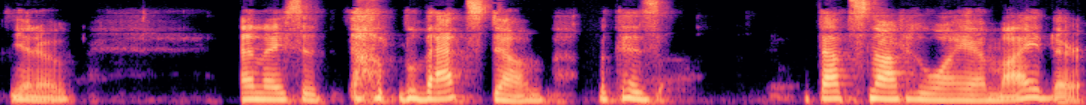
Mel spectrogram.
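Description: A woman's medium-pitched, somewhat breathy voice against a quiet background. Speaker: caller. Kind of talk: casual chat. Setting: video call.

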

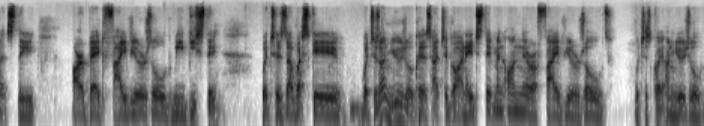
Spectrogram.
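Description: Speaking at a fairly quick pace in a Glasgow accent, a man uses a very deep, low pitch with ordinary pitch variation. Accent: Scottish (Glasgow area). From Scotland, Lanarkshire near Glasgow. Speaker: whisky brand ambassador. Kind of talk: casual interview chat. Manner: upbeat, laughs often.

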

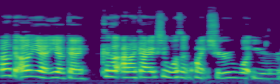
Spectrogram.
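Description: Speaking at a very fast pace, a woman has a high pitch. She talks with a British accent and ordinary pitch variation. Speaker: podcast host. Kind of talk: casual chat.

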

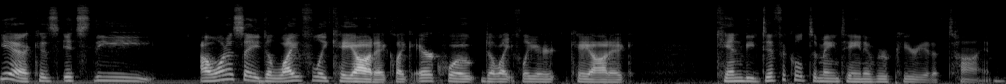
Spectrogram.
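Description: Speaking at a moderate pace, a man with a Southern US accent uses lively intonation and a fairly high pitch in a very clean recording with a silent background. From US South. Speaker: podcast host interviewer. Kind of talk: casual interview chat.

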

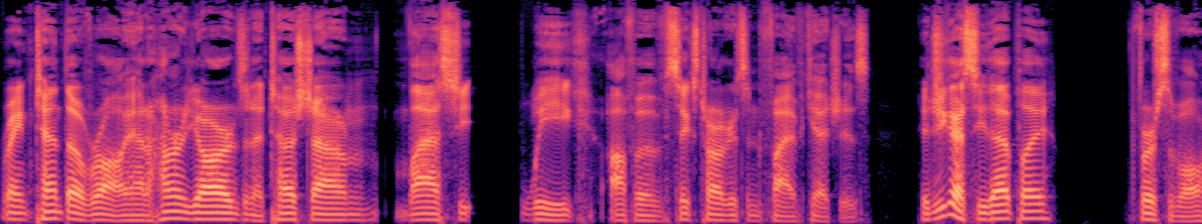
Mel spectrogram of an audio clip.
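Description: A man with a very deep, low pitch at a moderate pace, in a very clean recording with a silent background and a dry, close sound with no echo. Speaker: fantasy football podcast co-host. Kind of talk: casual banter podcast. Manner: monotone, says he can't inflect.

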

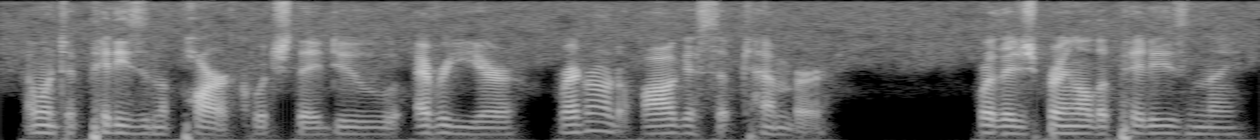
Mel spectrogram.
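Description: The pace here is fairly quick. It is a normal speaking voice, and its pitch varies in an ordinary way. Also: man. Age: 30s. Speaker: dog trainer. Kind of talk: casual chat.

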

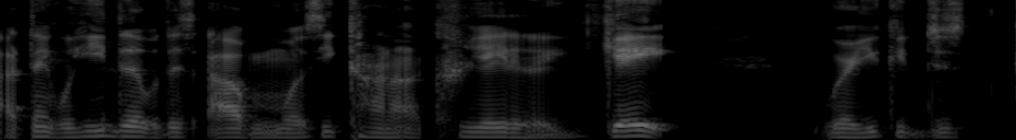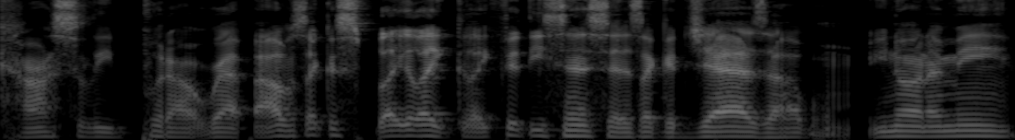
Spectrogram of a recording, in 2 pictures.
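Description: A man in a New York accent, fairly quick and fairly even in intonation, on a very clean recording with a silent background. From Queens, New York. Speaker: rapper and actor. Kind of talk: casual interview chat. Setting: studio.

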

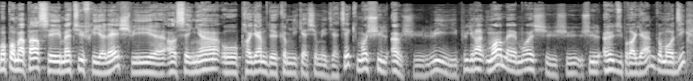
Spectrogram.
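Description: A man with an unremarkable speaking voice talks at a fairly slow pace, with hardly any pauses. His pitch is medium, with ordinary pitch variation. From New Brunswick, Canada. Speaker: college communications teacher. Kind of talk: live podcast interview before audience. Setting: stage with audience.

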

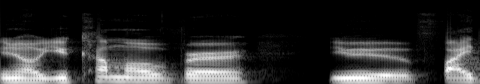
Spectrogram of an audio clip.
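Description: On a very clean recording with a silent background, a man with an American accent speaks at a medium pitch in a flat monotone. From US, upstate New York and Oakland. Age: 30s. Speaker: fight commentator and former fighter. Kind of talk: casual interview chat.

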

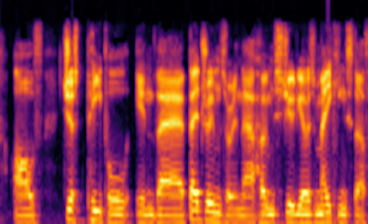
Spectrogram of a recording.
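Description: A man speaks with a Birmingham accent. His pitch is fairly low and his pace moderate. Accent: Birmingham English (Brummie). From Birmingham, England. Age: 30s. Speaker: web developer and podcast hosting founder. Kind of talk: interview.

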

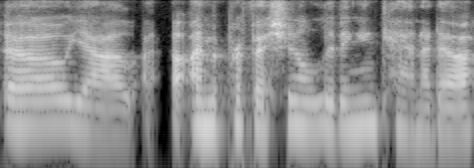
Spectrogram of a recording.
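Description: A woman with a Finnish accent speaks at a moderate pace and medium pitch in a monotone, flat way, against a quiet background. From Finland. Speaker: sales coach and advisor. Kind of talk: casual interview chat.

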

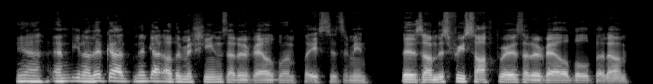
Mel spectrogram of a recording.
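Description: Against a quiet background with a dry, close sound and no echo, a man with an American accent talks at a very fast pace in a fairly low pitch with ordinary pitch variation. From Albany, New York. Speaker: makerspace co-founder. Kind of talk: interview.

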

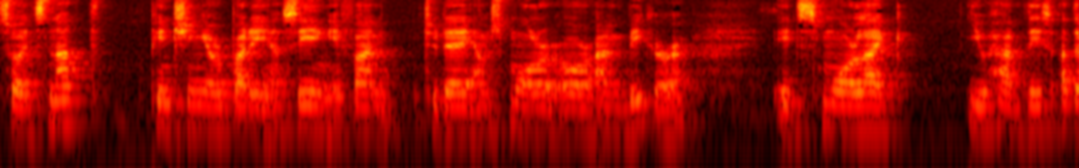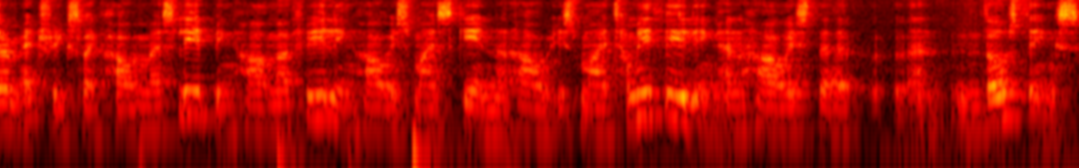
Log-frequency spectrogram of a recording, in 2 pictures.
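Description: With a Finnish accent, a woman speaks at a moderate pace in a fairly low voice with ordinary pitch variation. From Finland. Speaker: podcast host. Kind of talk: interview conversation; podcast intro.

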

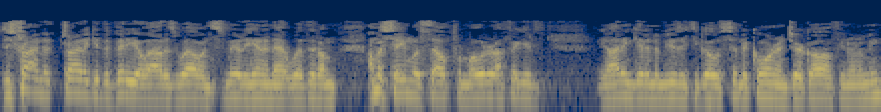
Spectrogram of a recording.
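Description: Over noticeable background noise, a man talks at a very fast pace broken by long, frequent pauses. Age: 20s. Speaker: metal band musician. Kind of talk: casual chat.

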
